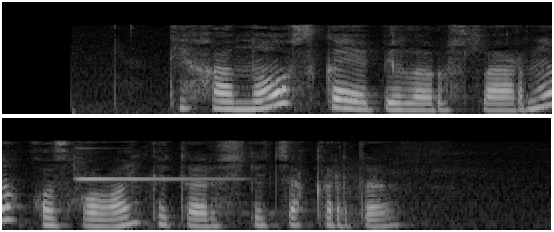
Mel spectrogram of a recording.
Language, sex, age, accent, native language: Uzbek, female, 18-24, Xorazm, Uzbek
